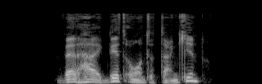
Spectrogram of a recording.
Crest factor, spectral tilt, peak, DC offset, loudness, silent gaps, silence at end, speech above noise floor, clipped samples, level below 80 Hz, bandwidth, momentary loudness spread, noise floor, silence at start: 20 dB; -5 dB/octave; -4 dBFS; under 0.1%; -24 LUFS; none; 0.65 s; 54 dB; under 0.1%; -46 dBFS; 11.5 kHz; 6 LU; -77 dBFS; 0.55 s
